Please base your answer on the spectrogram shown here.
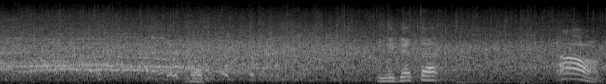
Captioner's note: cheers and applause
